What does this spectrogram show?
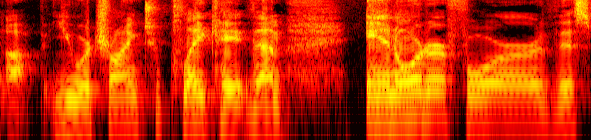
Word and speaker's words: placate: This word has 2 syllables, and the stress is on that first syllable, placate.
